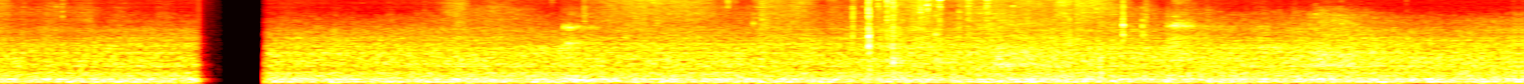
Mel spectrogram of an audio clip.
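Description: Steady road noise inside a moving car's cabin: a low rumble of tyres and engine, with a few faint light clicks or rattles. The sound cuts out completely for a moment about a second in.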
